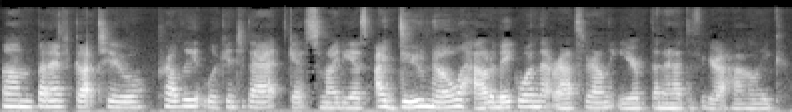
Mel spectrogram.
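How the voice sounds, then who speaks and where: A woman's voice: mid-range voice, steady tone, fairly quick, few pauses, a little mellow. A young woman in her twenties chatting casually to the camera in a late-night vlog, rambling with many fillers and self-mocking asides. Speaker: vlogger.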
